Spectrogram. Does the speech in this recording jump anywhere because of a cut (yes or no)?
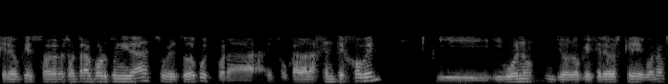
no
